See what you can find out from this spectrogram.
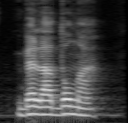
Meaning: synonym of wolfskers (“deadly nightshade (Atropa belladonna)”)
- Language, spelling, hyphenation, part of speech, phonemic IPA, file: Dutch, belladonna, bel‧la‧don‧na, noun, /ˌbɛ.laːˈdɔ.naː/, Nl-belladonna.ogg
